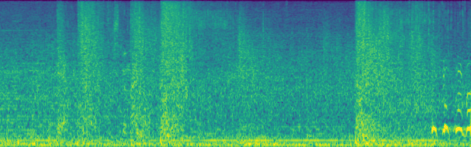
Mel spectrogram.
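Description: Gunshots ring out.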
